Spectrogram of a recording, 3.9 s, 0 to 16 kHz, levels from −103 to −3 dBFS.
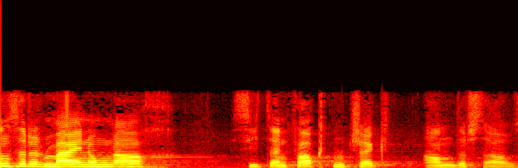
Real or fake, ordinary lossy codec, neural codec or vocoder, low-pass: real; AAC, 48 kbps; none; 7.2 kHz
